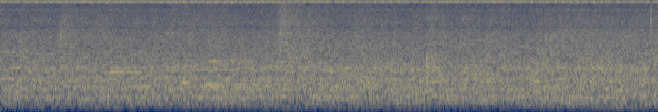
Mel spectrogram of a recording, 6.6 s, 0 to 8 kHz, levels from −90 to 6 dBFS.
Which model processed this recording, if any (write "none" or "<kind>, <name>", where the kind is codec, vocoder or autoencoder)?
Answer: none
